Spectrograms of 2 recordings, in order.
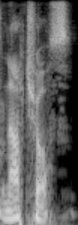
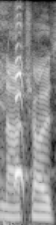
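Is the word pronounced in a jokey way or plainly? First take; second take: plainly; jokey. First: The word is said the plain, standard way. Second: The word is said with a jokey mispronunciation. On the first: The speaker calls it right. "I think it's nachos" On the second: The speaker calls it wrong. "I always say nachos as a joke"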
